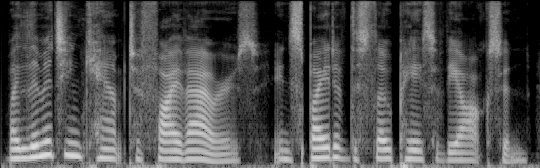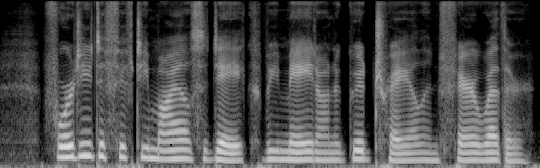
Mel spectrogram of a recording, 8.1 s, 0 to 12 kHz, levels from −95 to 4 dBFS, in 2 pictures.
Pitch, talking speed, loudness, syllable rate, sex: 180 Hz, 230 wpm, -18 LUFS, 5.2 syllables/s, female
